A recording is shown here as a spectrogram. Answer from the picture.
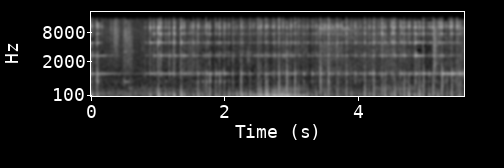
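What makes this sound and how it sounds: Fingertips and nails tap a small, empty, clear drinking glass with a gold rim as it is held and turned, making a run of quick, ringing clinks. Soft low thumps sit beneath bright, steady glass tones, and the taps come in fast bursts and slower patches.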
